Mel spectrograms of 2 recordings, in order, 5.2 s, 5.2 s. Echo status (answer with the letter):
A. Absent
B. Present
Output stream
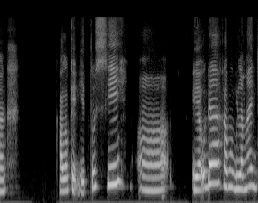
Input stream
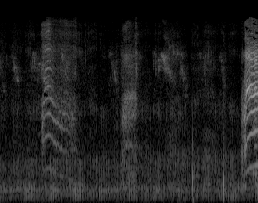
A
